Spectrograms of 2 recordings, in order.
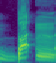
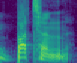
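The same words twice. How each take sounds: First: The middle consonant is a glottal stop. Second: The middle consonant is a clear t sound. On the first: "I have a fucking glottal stop there" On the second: "I don't even say button"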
